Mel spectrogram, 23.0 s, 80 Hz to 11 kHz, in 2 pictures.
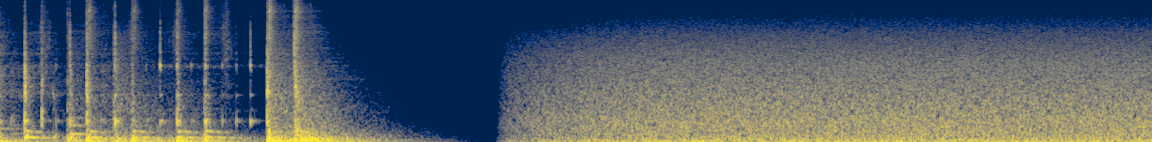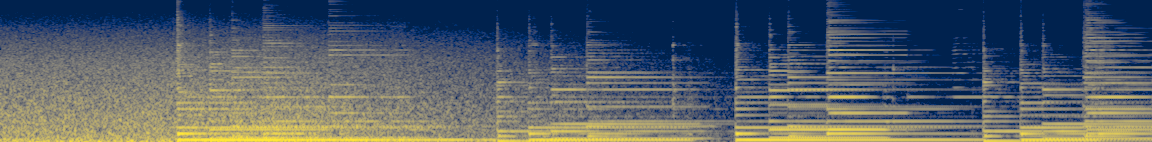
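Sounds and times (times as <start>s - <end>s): water rushing: 5.0s - 18.9s
held chords: 13.3s - 19.5s
acoustic guitar: 13.3s - 23.0s.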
